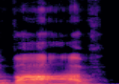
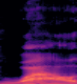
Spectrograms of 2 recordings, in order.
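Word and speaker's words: וָו: and, or it's a vav. The older pronunciation is wow. That's probably how they said it in Bible times.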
